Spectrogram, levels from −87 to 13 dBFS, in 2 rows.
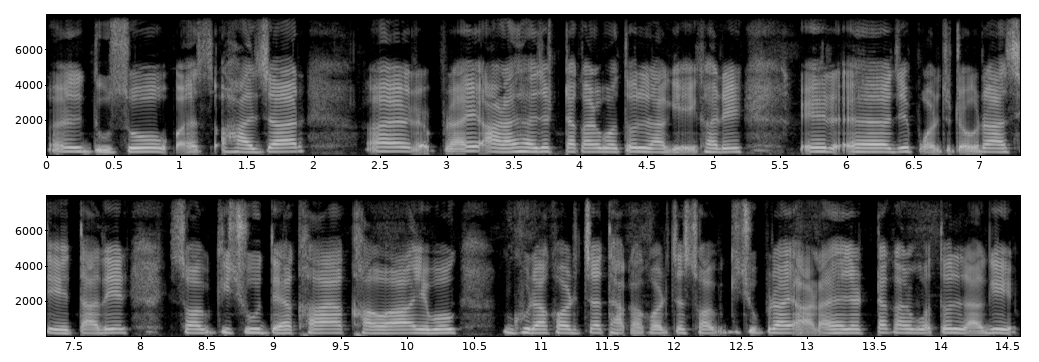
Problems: constant background noise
